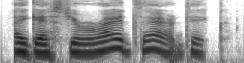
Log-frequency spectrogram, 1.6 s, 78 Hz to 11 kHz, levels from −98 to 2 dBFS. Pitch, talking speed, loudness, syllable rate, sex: 190 Hz, 220 wpm, -19 LUFS, 5.8 syllables/s, female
